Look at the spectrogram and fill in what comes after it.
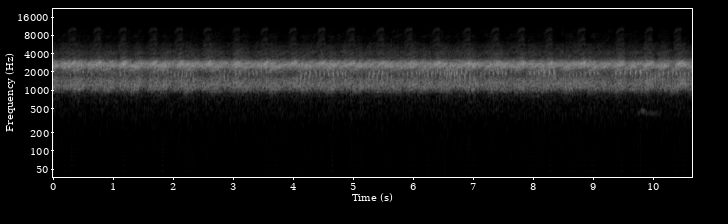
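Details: Rural summer evening in Ikusaka village, Nagano, Japan: cicadas keep up a dense shrill drone while frogs give repeated rapid croak bursts and a high chirp sounds steadily about twice a second.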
